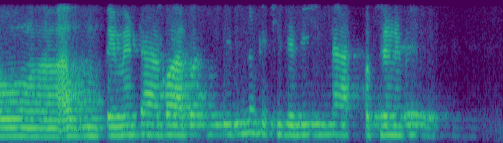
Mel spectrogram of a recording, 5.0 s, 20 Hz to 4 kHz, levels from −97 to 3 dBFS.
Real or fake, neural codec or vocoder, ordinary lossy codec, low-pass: real; none; none; 3.6 kHz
